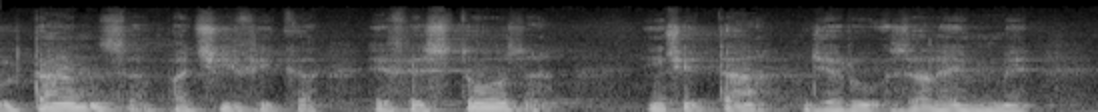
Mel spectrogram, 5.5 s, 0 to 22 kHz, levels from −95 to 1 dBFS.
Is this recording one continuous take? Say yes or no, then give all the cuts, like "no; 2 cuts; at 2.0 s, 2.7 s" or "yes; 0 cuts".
no; 1 cut; at 3.3 s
